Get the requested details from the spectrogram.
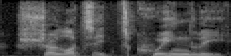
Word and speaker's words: Xoloitzcuintli: I don't even know how to pronounce it properly. – Say it again. – It's spelt X O L O I T Z C U I N T L I.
